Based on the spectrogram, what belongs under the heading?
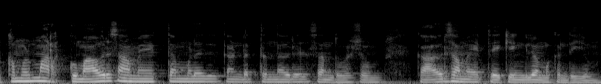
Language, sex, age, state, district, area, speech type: Malayalam, male, 18-30, Kerala, Malappuram, rural, spontaneous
